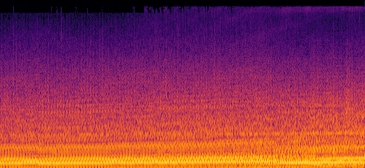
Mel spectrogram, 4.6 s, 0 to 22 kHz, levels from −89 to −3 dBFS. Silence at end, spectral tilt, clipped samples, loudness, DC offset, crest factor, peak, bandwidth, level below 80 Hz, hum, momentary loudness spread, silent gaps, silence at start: 0 s; -8.5 dB/octave; under 0.1%; -16 LUFS; 3%; 6 dB; -8 dBFS; 10 kHz; -30 dBFS; none; 2 LU; none; 0 s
